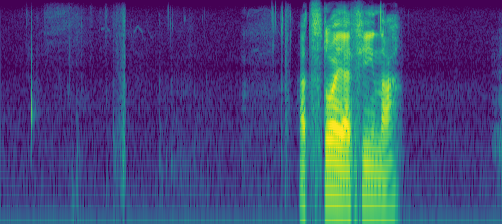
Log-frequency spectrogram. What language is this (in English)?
Russian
